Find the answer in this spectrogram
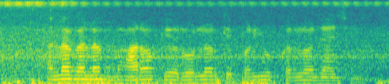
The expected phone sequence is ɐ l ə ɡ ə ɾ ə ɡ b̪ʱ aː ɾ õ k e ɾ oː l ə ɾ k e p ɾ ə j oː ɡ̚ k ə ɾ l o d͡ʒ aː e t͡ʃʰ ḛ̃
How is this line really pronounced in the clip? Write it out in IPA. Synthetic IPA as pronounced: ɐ l ə ɡ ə l ə ɡ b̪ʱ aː ɾ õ k e ɾ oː l ə ɾ k e p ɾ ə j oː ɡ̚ k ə ɾ l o d͡ʒ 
